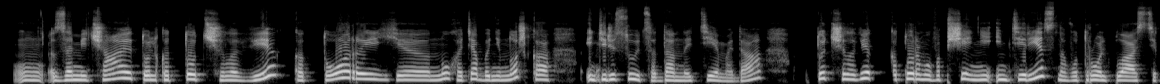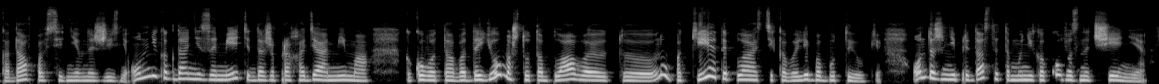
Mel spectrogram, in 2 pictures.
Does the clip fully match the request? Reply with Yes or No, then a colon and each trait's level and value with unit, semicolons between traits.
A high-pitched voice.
Yes: high, 205 Hz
